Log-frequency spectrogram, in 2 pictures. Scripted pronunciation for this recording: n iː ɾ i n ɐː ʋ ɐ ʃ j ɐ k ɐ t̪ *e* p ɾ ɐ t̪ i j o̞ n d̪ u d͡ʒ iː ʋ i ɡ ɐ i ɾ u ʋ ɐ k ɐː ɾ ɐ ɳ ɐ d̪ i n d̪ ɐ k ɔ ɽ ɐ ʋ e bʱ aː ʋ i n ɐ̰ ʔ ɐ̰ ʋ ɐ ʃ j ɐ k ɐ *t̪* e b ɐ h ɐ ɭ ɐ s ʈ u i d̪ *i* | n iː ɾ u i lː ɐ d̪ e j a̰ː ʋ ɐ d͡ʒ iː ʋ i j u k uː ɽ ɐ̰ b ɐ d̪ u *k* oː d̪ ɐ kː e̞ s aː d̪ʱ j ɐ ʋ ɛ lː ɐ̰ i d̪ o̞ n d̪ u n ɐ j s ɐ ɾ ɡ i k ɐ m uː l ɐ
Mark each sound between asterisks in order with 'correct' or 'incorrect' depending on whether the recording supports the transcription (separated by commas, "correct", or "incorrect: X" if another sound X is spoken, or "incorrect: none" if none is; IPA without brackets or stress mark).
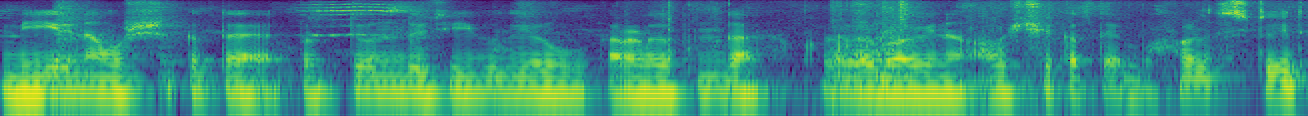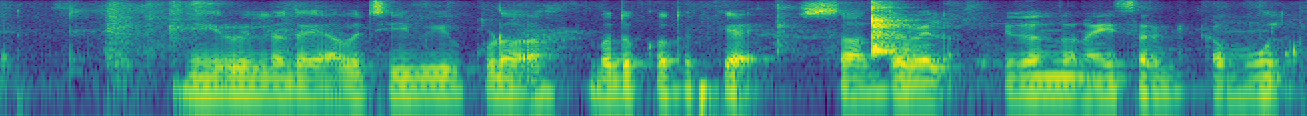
correct, correct, incorrect: e, correct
